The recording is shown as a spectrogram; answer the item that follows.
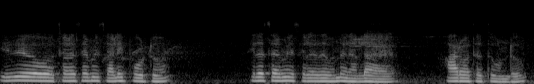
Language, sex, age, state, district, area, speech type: Tamil, male, 30-45, Tamil Nadu, Madurai, urban, spontaneous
